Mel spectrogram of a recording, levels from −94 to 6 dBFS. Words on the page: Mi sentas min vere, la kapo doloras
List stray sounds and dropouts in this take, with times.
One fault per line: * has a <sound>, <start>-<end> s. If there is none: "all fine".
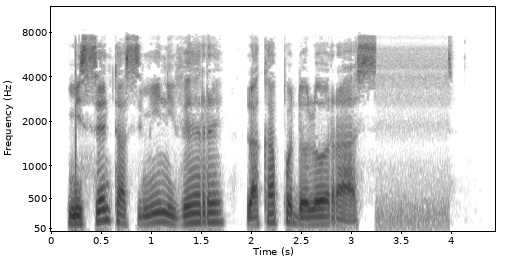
all fine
